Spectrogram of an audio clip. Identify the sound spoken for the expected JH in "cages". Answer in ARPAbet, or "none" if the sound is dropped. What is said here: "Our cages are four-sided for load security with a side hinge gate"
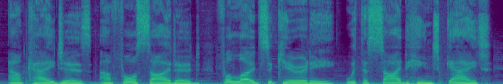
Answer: JH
